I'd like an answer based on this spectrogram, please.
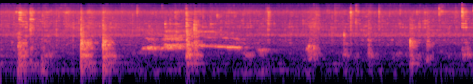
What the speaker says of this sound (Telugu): వేగేటప్పుడే కొంచెం ఉప్పు వేసేస్తాం. తొందరగా ఎర్రగడ్డ వేగిపోతామండి.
